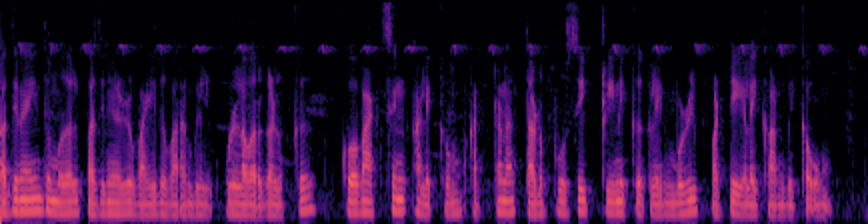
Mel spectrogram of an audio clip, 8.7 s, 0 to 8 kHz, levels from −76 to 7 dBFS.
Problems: none marked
